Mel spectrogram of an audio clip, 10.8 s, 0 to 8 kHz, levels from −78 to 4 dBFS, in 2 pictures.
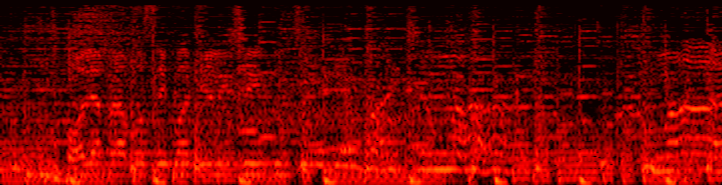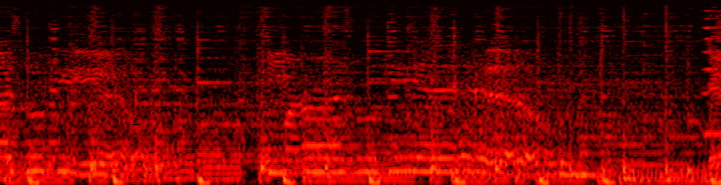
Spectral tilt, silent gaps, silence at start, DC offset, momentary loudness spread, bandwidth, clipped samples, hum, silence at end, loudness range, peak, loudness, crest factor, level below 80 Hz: -5.5 dB/octave; none; 0 s; under 0.1%; 5 LU; 7.6 kHz; under 0.1%; none; 0 s; 1 LU; -26 dBFS; -40 LUFS; 12 dB; -46 dBFS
